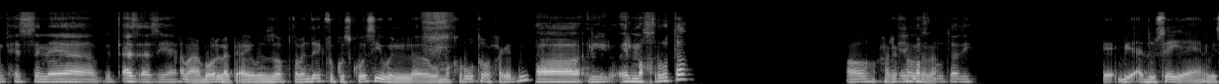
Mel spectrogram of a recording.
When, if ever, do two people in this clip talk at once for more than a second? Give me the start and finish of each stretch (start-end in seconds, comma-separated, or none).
none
